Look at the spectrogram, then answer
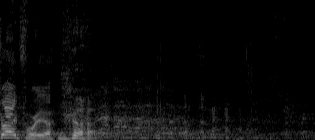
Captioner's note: laughs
